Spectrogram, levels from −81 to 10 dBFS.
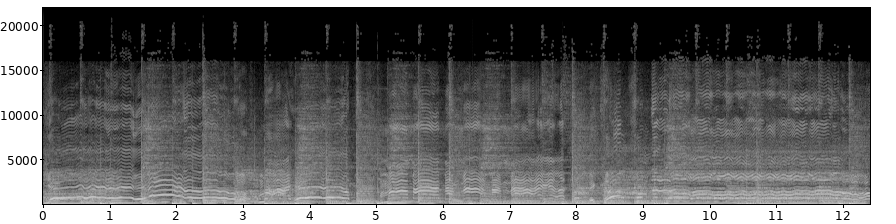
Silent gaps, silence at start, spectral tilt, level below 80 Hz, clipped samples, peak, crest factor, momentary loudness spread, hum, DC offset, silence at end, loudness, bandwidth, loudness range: none; 0 s; -4.5 dB/octave; -20 dBFS; under 0.1%; 0 dBFS; 12 dB; 3 LU; none; under 0.1%; 0 s; -12 LUFS; over 20 kHz; 1 LU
